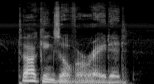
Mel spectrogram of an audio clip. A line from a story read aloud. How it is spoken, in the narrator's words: Gavin said in his quiet, low voice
